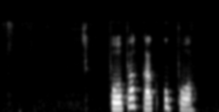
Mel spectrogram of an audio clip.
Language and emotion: Russian, neutral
